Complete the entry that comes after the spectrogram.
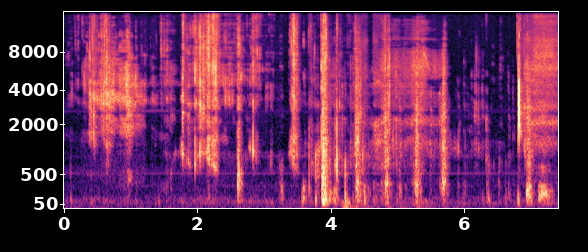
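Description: A person chewing crispy Popeyes fried chicken: faint, irregular crunches and mouth sounds.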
